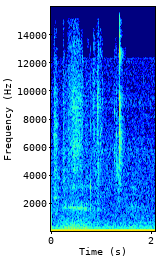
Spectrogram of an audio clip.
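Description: Near silence: a steady low electrical hum, with a faint click a little past halfway.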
